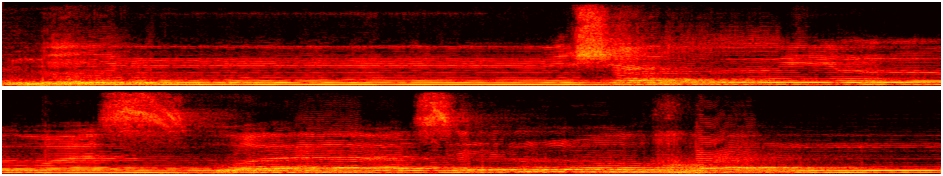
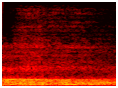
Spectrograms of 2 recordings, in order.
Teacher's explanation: Min, ditahan. Mi-nya ketukan pertama, N-nya 2 dengungnya. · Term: ikhfa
